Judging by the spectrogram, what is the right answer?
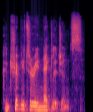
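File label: "contributory negligence", British English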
